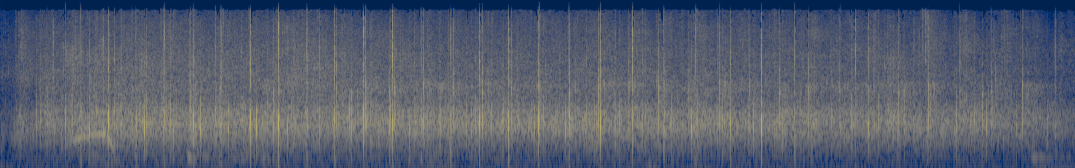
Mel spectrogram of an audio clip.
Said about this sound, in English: Let's give our ministry team a round of applause.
